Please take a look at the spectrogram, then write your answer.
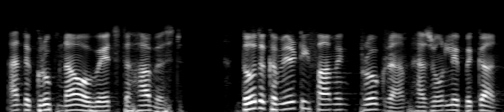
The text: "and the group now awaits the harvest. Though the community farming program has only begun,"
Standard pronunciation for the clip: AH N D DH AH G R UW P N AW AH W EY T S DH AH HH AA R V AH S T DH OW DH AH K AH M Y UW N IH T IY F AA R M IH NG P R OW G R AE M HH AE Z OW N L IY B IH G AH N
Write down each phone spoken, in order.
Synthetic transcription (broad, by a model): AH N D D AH G R UW P N AW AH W EY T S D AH HH AA R V AH S T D OW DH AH K AH M Y UW N IH T IY F AA R M IH NG P R OW G R AE M HH AE Z OW N L IY B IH G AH N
